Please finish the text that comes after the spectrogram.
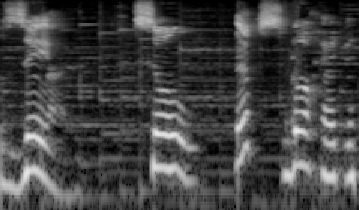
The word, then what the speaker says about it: Zexal: Zeal, or Zexal if you are a English dub watcher. But for me, I am referencing the Japanese name of this anime, and the way they pronounce it is Yu-Gi-Oh! Zeal.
